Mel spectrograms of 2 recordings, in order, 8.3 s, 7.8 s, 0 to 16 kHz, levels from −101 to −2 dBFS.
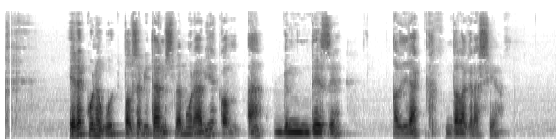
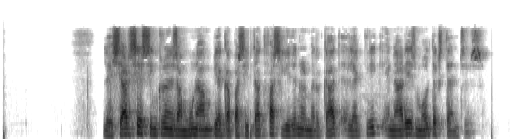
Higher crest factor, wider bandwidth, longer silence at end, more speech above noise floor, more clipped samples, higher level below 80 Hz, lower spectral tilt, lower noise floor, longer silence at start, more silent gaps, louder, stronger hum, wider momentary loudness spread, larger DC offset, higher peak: about the same, 20 dB vs 18 dB; first, 10 kHz vs 7.8 kHz; first, 0.85 s vs 0.55 s; second, 49 dB vs over 69 dB; neither; about the same, -60 dBFS vs -60 dBFS; first, -6.5 dB/octave vs -4.5 dB/octave; second, -70 dBFS vs under -90 dBFS; second, 0.05 s vs 1.55 s; neither; about the same, -21 LUFS vs -21 LUFS; neither; about the same, 12 LU vs 12 LU; neither; about the same, -2 dBFS vs -4 dBFS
